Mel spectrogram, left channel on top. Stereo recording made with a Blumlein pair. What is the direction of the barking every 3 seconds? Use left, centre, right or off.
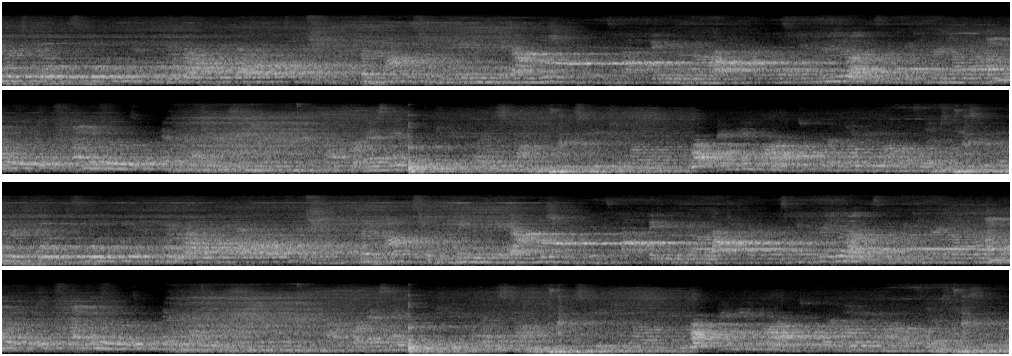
right, right, right, right, centre, right, right.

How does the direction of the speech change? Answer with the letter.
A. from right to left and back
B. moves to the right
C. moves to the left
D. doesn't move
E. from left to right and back
E.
